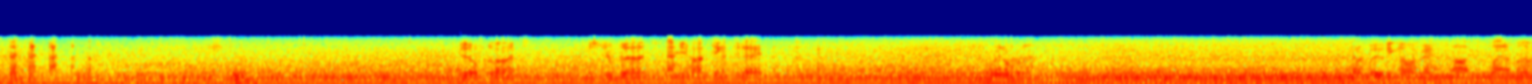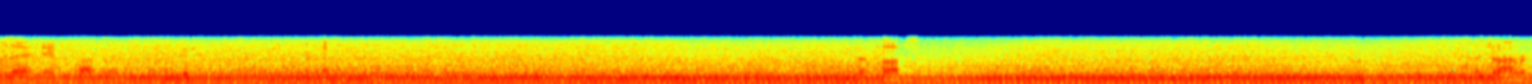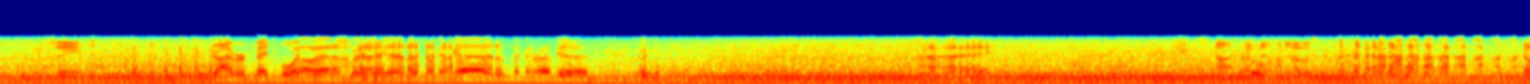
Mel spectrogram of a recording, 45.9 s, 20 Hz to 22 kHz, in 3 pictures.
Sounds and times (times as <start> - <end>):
Boat, Water vehicle: 0.0 - 45.9
Speech: 4.6 - 5.2, 5.9 - 7.7, 9.9 - 10.4, 13.5 - 16.5, 23.9 - 24.6, 30.0 - 31.6, 32.6 - 36.6, 39.8 - 40.6, 42.6 - 43.8.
